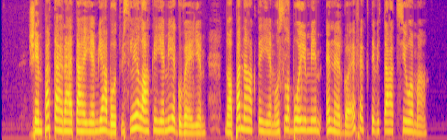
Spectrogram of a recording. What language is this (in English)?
Latvian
